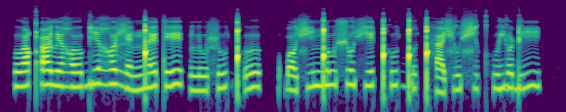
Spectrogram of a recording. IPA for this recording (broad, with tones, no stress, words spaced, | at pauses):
o˧˥qʼʊ˧˥˧ lɪ˥˧ʁo˧˥ ɡi˧˥˧ ʁʊ˥˧ɮɛ˩ŋ͡ǃɛ˧˥˧te˧˥˧ | lu˩ɬu˧˥˧ǃʼʊ˧˥˧ | ɓɔ˩ɕi˧˥˧ŋ͡ǃu˥˧ ʃo˥˧çe˧˥˧ǃʰu˧˥˧ ɡ͡ǃʊ˥˧ǃʰa˩ɕu˧˥ ɕi˩kʷʰɪ˧˥jʊ˧˥˧ ɖi˧˥˧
